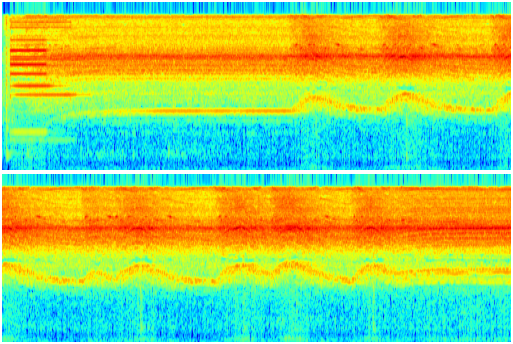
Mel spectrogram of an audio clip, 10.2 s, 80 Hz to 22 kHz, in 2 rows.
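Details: MJX B6 RC with upgraded alloy B3 motors and a newly installed ESC board replacing one burned out by shorted motor wires. A high, steady whine rises and dips with each throttle blip, with no grinding or stutter. Motors spin up normally.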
